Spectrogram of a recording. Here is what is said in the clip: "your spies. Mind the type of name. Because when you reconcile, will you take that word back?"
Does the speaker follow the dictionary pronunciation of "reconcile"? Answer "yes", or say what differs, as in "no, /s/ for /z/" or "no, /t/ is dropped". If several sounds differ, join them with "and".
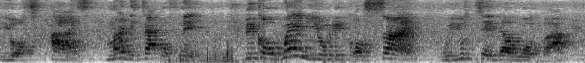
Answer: no, /n/ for /l/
